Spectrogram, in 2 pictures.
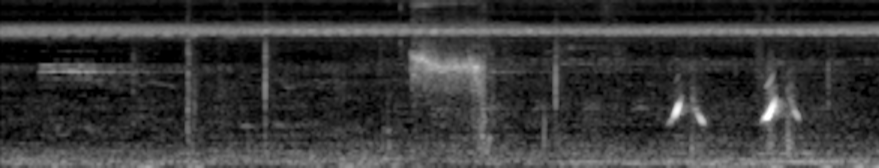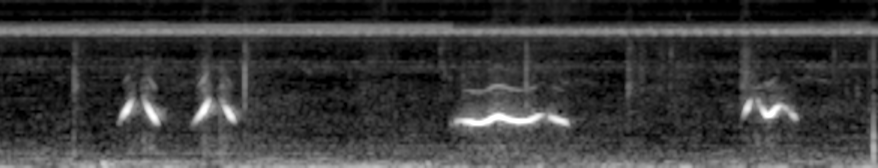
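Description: Wild bird calls: a series of short, sharp whistled notes, each dropping quickly in pitch and some in quick pairs, with one longer warbling call about nine seconds in. A steady high-pitched insect buzz runs underneath.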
